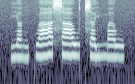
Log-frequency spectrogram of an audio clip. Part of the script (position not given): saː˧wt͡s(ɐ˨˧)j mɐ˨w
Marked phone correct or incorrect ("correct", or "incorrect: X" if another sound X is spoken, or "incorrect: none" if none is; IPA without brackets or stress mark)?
correct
